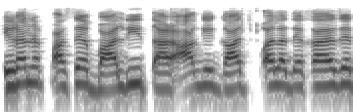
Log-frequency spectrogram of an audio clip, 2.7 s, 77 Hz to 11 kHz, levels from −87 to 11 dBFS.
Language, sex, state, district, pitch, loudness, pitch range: Bengali, male, West Bengal, Malda, 250 Hz, -14 LUFS, 235-265 Hz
